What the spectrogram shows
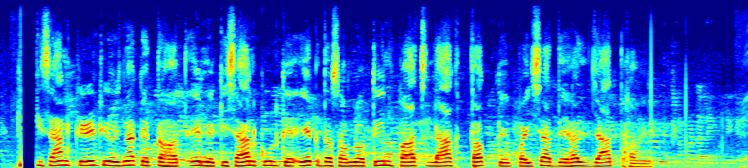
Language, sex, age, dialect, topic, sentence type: Bhojpuri, male, 18-24, Northern, banking, statement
